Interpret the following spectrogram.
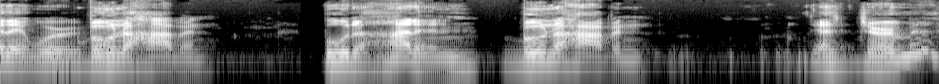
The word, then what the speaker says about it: Bunnahabhain: Bunnahabhain.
